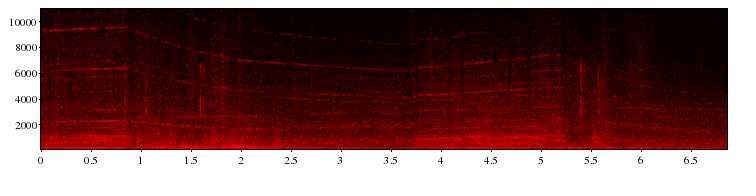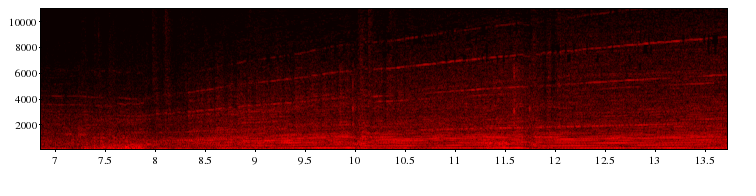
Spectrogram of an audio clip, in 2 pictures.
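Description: A 2019 Porsche GT3 race car in Assetto Corsa Competizione laps the Nürburgring, its engine revving loudly up and down through gear changes, with steady rising and falling engine tones close by.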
